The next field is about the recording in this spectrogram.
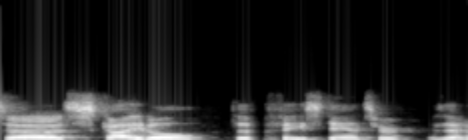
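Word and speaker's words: Scytale: since i've read it but uh it's uh skydl the face dancer is that how you pronounce his name uh sky till yeah i tell ya so you have him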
